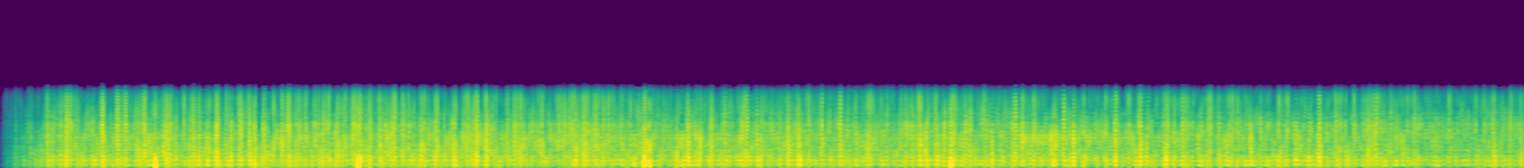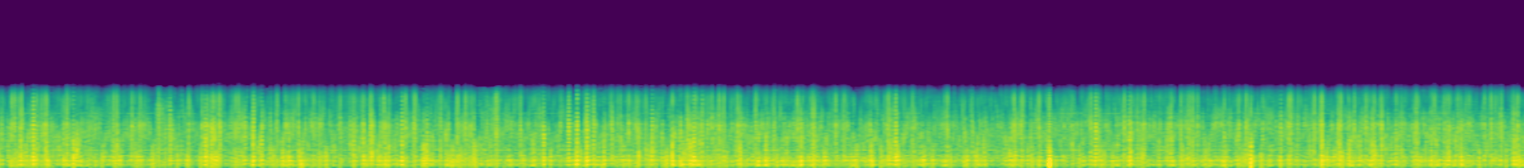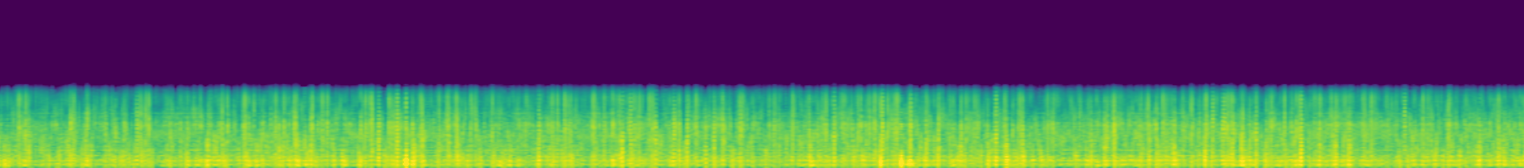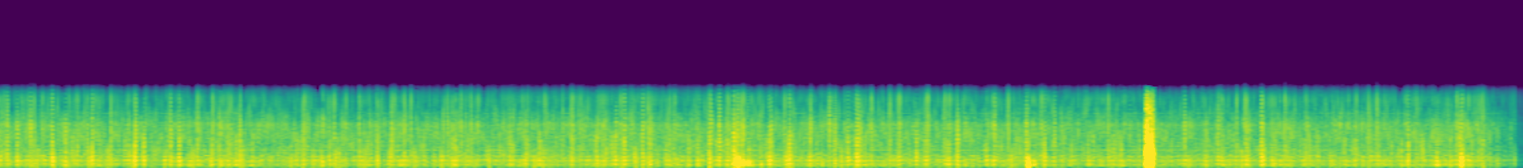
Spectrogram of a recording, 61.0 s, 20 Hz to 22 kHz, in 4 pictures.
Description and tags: inspire 21Xan2008-07:00:01
offers a public continuous source of audible signal in VLF band direct of our ionosphere.
In this pack I have extracted a selection of fragments of a minute of duration recorded at 7:01 AM (Local Time) every day during approximately a month.
If it interests to you listen more of this material you can connect here to stream:
shortwave, radio, vlf, static, noise, electronic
